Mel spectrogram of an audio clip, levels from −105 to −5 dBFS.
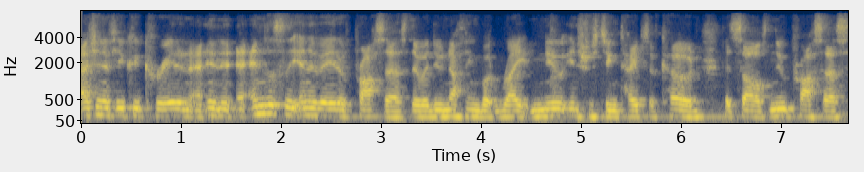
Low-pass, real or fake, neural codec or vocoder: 7.2 kHz; real; none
